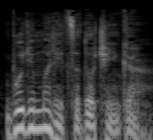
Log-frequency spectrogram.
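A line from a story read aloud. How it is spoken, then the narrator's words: Calm mother's voice. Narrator (Russian): спокойно сказала мама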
